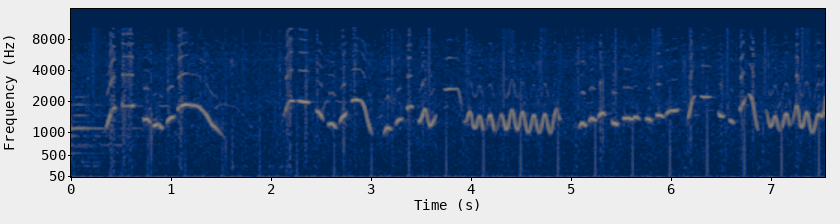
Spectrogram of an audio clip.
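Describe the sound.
A person whistles a blackbird-like song: fluting phrases with rising and falling slides, quick warbling trills and short chirps in a steady run, with no talking.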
